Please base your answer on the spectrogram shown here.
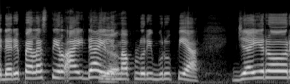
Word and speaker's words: Jairo: Jairo Riedewald, bener gak tuh bacanya? Hairo. Riedewald. Hairo Hairo kan?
